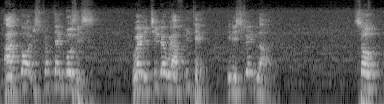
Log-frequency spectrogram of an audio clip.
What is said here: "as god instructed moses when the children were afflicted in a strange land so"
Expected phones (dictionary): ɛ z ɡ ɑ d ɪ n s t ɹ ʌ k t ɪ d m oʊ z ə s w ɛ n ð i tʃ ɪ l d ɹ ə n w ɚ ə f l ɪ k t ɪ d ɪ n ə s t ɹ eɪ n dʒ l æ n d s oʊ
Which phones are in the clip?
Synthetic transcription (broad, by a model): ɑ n ɡ ɑ d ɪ n s t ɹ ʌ k t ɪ d m oʊ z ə s w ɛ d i tʃ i l d ɹ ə n w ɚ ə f l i t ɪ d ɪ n ə s t ɹ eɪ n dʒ l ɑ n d s oʊ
